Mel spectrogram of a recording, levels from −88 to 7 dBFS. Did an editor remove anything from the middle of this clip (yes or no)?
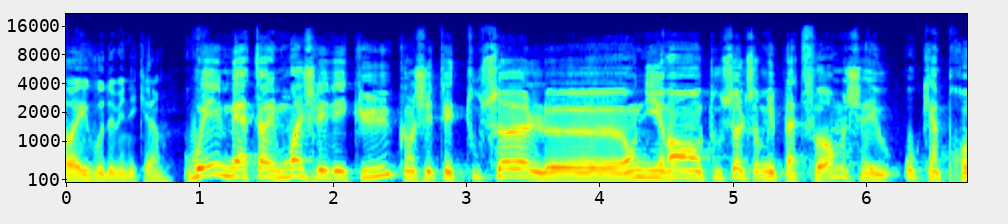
no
